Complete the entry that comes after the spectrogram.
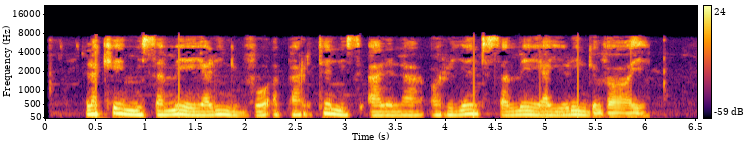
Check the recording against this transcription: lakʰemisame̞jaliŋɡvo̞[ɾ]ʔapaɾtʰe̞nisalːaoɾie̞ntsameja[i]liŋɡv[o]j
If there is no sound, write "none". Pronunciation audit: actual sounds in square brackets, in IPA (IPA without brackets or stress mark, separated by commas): none, j, o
